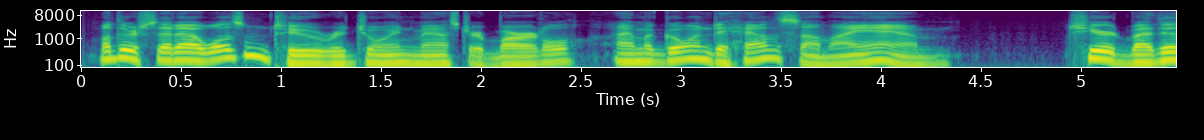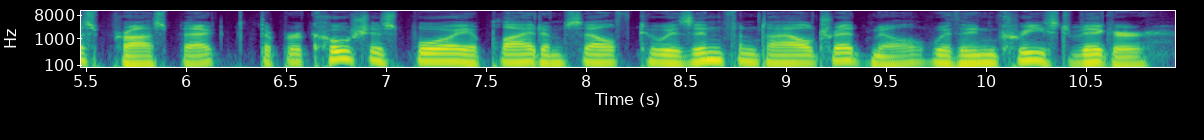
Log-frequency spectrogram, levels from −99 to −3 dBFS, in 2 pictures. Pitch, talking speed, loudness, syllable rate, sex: 130 Hz, 175 wpm, -17 LUFS, 5.0 syllables/s, male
